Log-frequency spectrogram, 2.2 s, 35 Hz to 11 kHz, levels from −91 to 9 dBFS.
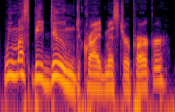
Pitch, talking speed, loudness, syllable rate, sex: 160 Hz, 190 wpm, -17 LUFS, 4.4 syllables/s, male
